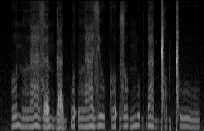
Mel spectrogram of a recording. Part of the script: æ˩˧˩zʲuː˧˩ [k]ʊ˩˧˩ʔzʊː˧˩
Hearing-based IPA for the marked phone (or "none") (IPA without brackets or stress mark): k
